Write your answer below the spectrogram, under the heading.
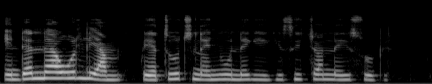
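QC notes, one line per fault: Nothing to flag on this speech clip; there's no fault to log here.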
